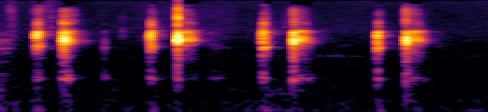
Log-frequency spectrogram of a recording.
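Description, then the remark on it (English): A mouth imitation of a pen being clicked on and off: four pairs of sharp, bright clicks spaced at a steady rhythm, each pair a quick double tick. No one speaks. “It's him just clicking on his pen on and off.”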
